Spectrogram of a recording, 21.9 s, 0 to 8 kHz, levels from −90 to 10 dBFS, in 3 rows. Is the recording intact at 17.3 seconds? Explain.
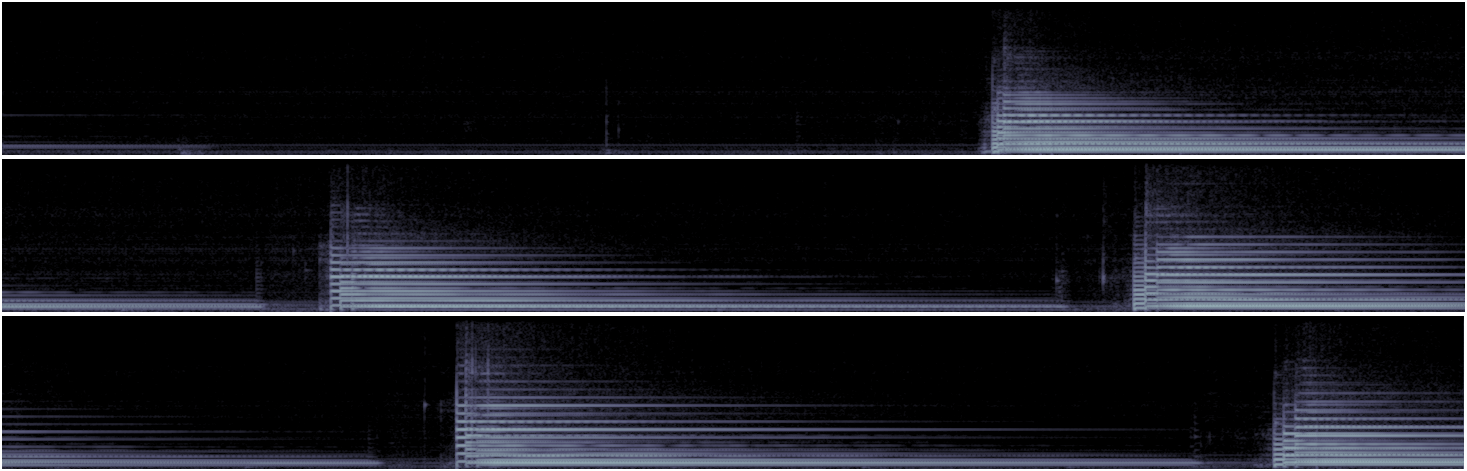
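No. At 17.3 s the music shows gain pumping, present throughout: the level swings around 10 dB, squashing peaks, likely from excessive gain hitting a fast limiter.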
